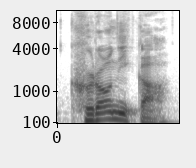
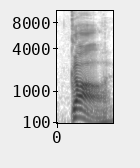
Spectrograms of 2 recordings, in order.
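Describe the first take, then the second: First: It is said in full with four syllables. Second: It is reduced to a single quick syllable. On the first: "This is actually the word 그러니까" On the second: "or even just 까 if it's said very quickly"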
